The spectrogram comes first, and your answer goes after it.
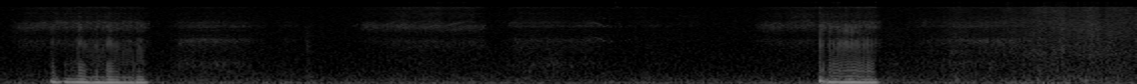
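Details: ToTole, a domestic cat, snoring indoors: two short harsh rumbling snores about seven seconds apart, low and rattling, with soft breathing and faint room hiss between them.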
